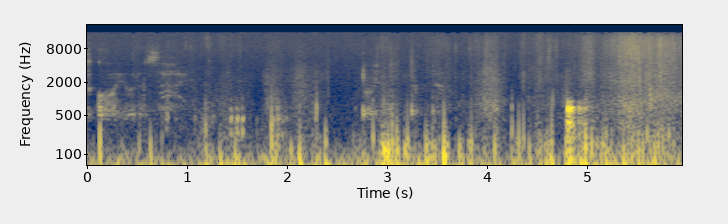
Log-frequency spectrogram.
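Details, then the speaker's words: Repeated low gurgling rumbles and bubbling from the belly of a slim person who exercised on an empty stomach; loud hunger bowel sounds (borborygmi). "Tôi đói vì tôi tập thể dục khi bụng đói 😫 " Tôi không dừng lại!". Bụng tôi muốn ăn sớm 😂 “ Cho tôi ăn sớm!”"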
